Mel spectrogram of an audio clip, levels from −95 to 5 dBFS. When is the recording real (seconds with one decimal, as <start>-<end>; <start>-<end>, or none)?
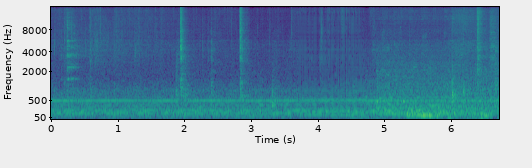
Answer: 0.0-3.7; 4.7-6.7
